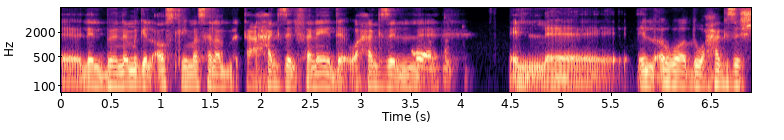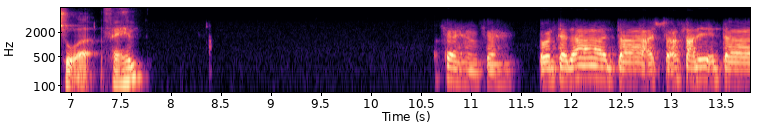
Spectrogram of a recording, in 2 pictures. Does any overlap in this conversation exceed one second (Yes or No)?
No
